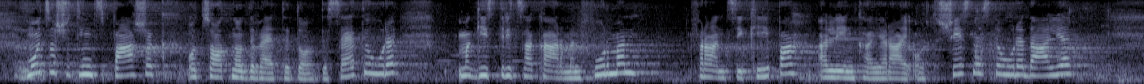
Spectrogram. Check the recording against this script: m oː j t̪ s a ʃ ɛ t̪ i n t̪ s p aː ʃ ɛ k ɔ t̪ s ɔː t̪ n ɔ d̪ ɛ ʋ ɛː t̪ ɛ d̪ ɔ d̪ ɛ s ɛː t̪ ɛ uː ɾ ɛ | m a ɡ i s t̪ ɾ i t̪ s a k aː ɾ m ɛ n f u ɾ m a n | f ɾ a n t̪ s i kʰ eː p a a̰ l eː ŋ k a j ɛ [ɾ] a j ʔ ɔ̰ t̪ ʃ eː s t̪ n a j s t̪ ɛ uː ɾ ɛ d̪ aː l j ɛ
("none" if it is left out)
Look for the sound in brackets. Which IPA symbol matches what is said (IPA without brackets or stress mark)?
ɾ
